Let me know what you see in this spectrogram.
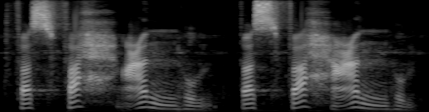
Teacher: Hati-hati di sini huruf ha sukun, kemudian ada ain. Hati-hati dari memasukkan ha ke dalam ain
